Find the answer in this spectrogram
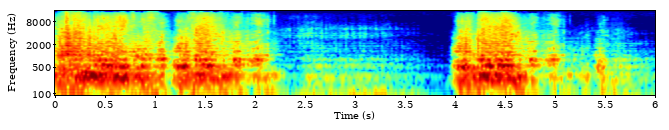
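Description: Lion roaring in the Metro-Goldwyn-Mayer logo: loud roaring for about two seconds, a quieter growl, then a second loud roar about four seconds in that dies away near the end.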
